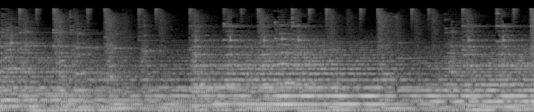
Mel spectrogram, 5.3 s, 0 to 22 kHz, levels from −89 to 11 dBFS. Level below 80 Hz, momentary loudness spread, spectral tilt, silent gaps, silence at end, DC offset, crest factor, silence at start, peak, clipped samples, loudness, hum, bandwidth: -34 dBFS; 7 LU; -6.5 dB/octave; none; 0 s; under 0.1%; 14 dB; 0 s; -4 dBFS; under 0.1%; -19 LUFS; none; 16.5 kHz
